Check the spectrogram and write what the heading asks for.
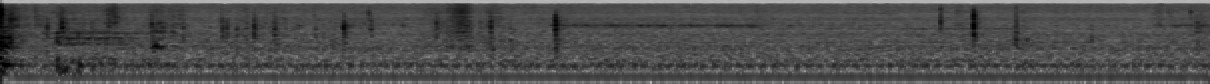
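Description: Quiet room tone: a steady low hum with a few faint, scattered clicks and rustles.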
